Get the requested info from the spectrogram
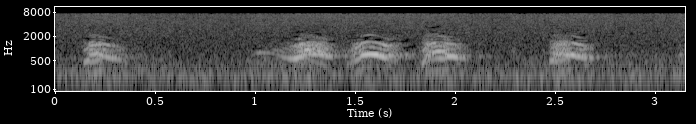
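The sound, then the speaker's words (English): A male dog barks five times in an uneven pattern, one sharp bark, then a quick cluster of three, then a final one, moderately loud, with no one talking. “Down, boy. Down. Oh, you like dogs”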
